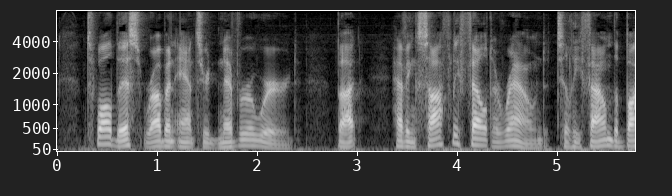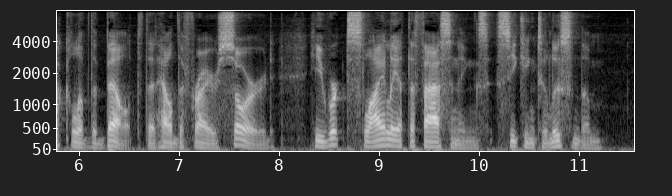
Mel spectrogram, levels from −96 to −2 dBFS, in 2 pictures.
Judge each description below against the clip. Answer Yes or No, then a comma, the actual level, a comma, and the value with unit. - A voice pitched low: Yes, low, 105 Hz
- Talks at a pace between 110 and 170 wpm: No, average, 185 wpm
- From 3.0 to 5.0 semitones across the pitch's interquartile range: No, wide, 5.4 semitones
